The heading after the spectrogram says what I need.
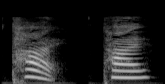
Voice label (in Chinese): "tai4tai5", 太太; (danh từ) bà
